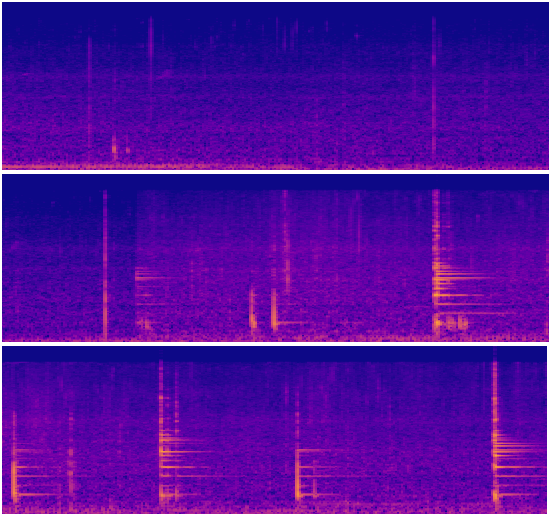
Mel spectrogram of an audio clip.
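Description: Silkworms deep-frying in oil in a metal wok, with a steady sizzle. Over the second half a metal spatula stirs them and strikes the wok, giving seven sharp, ringing metal clanks about a second apart.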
